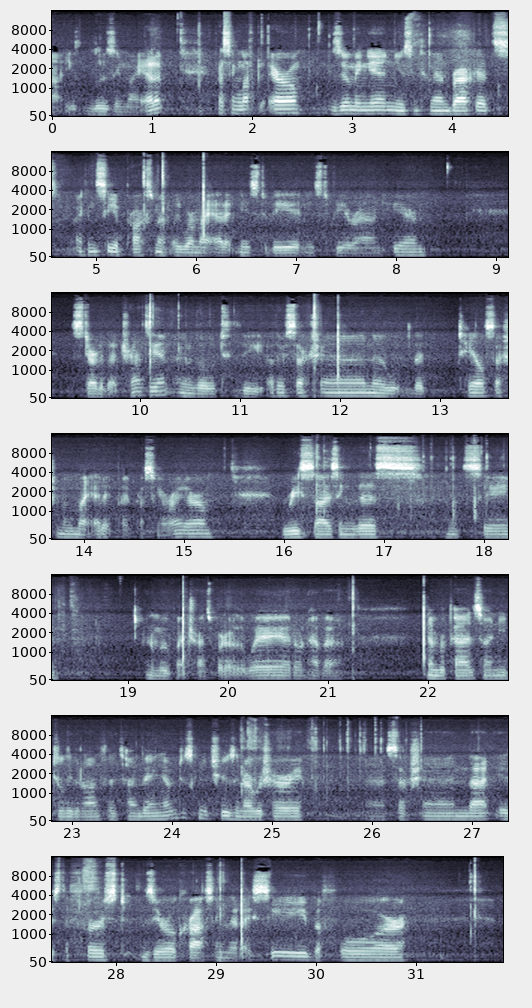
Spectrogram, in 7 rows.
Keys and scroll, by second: 1.4 Left, 2.4 super+], 10.4 Right, 16.7 Right, 17.2 super+], 25.0 Right, 25.5 super+].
